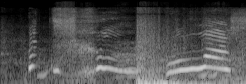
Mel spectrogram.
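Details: Soft, quiet sneeze from a female streamer during a live stream, noted as always soft and mellow in real life: a breathy intake, then a gentle, high-pitched voiced burst with a small squeak.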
